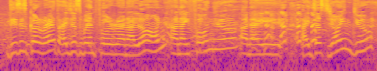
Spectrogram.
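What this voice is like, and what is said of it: Foreign accent, from Spain. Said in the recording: “I am hearing some accents. You guys are not from around here. ... Spain.”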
